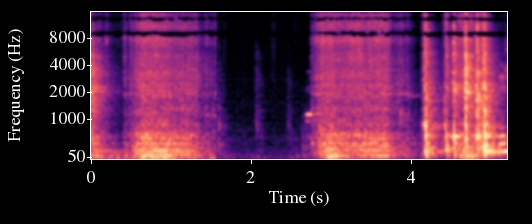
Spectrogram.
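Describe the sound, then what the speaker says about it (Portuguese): A sewing machine stitches a seam on a denim and fabric-scrap pouch, running steadily and close for about a second and a half, falling silent briefly, then starting again with quick uneven bursts. "Vou costurar, vou deixar um espacinho aqui pra desvirar"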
